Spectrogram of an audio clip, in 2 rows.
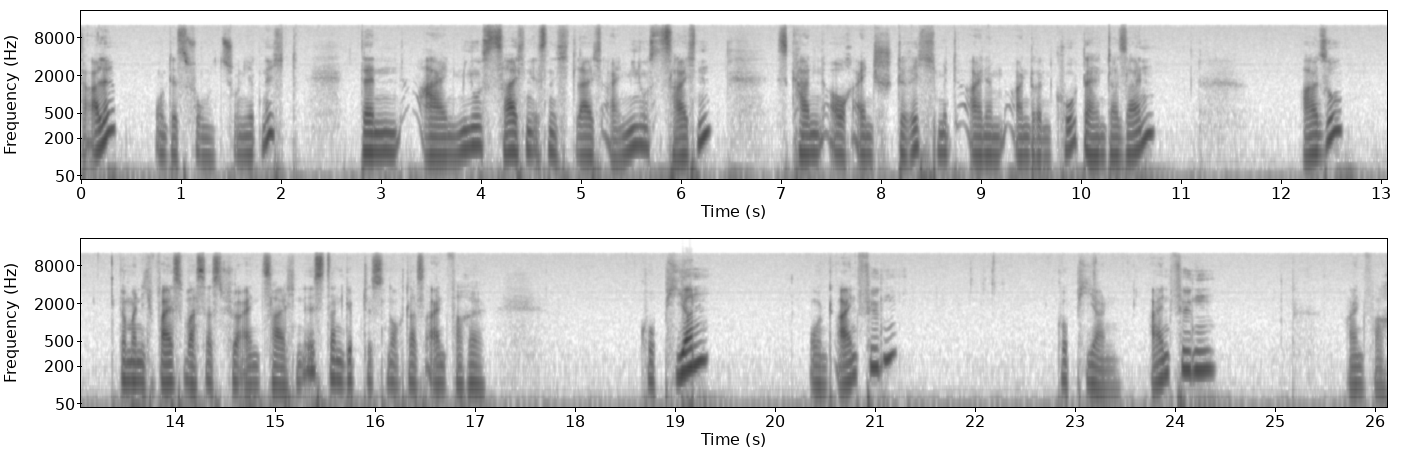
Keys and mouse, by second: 1.3-2.4 drag, 6.4-9.2 drag, 14.5-16.8 right drag, 18.5 click, 20.4 click, 21.8 BackSpace, 22.5 right click, 23.3 click, 25.9 click.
